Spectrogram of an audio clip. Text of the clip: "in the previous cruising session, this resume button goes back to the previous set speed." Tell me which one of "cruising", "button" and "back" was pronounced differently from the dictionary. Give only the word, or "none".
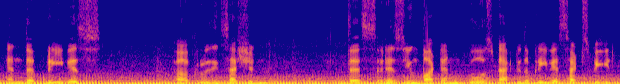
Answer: none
